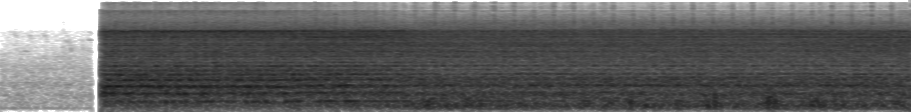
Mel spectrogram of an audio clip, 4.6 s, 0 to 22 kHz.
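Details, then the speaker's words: 2006 Dodge Durango 4.7 V8 with a severe misfire, injector heard through a rod at idle: fast, even clicking over steady idle as the injector opens and closes; normal injector operation, all eight tested the same way. "if you listen close you can hear like the clicking sound that clicking is the injector opening"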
